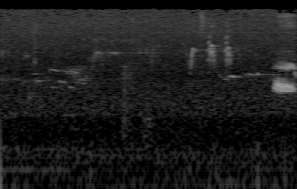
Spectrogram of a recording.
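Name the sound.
small birds chirping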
